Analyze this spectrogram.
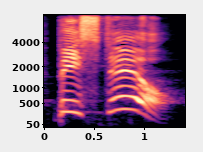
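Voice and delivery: full-force booming command, very high and loud; fortissimo shout. Shown as a demonstration. Preacher showing God's fortissimo command, shouting. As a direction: thunder it out like God commanding. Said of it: "This is fortissimo".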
